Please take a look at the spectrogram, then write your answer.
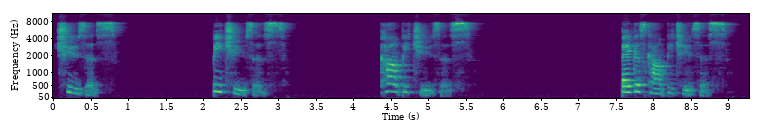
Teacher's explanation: the T at the end of the can't often gets dropped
